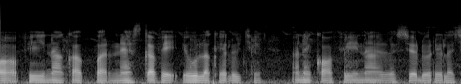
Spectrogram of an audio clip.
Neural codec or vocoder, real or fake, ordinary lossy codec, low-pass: none; real; MP3, 64 kbps; 7.2 kHz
